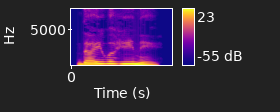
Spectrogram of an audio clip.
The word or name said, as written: ದೈವಹೀನ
